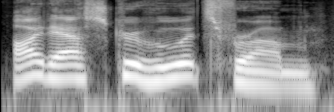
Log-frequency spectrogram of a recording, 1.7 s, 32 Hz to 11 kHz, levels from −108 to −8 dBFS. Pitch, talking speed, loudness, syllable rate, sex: 160 Hz, 215 wpm, -15 LUFS, 3.9 syllables/s, female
